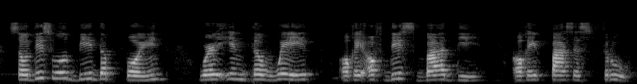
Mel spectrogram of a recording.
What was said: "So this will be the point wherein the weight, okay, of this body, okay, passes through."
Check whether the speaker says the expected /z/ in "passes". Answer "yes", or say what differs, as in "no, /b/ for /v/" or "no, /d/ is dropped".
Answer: no, /s/ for /z/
